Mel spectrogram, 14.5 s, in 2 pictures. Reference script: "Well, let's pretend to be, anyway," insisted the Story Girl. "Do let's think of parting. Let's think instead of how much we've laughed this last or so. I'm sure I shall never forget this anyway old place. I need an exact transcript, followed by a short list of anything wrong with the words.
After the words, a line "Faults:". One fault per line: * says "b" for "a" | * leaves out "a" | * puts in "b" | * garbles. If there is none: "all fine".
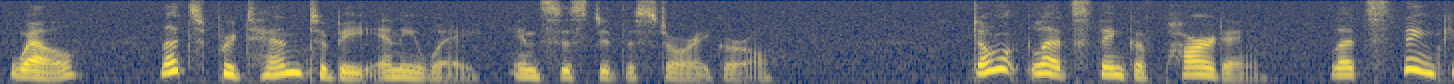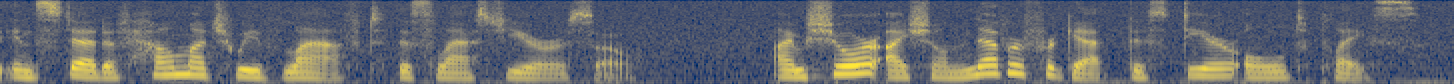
"Well, let's pretend to be, anyway," insisted the Story Girl. "Don't let's think of parting. Let's think instead of how much we've laughed this last year or so. I'm sure I shall never forget this dear old place.
Faults:
* says "Don't" for "Do"
* puts in "year"
* says "dear" for "anyway"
